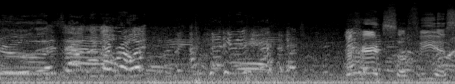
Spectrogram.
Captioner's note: students chattering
